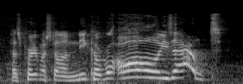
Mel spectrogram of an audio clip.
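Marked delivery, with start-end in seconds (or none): 1.0-2.2 surprised voice breaking into a high, loud crack. Calling a driver's crash out of the Monaco Grand Prix, voice cracking. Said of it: "nasty crash and voice crack for me there".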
